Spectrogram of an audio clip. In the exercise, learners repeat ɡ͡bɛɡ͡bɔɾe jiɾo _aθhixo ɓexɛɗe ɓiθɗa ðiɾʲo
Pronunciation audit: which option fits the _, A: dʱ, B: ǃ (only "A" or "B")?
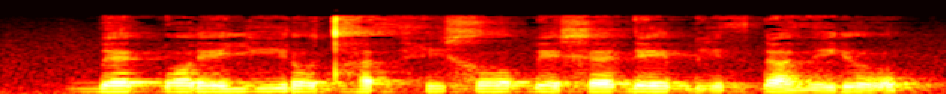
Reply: A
